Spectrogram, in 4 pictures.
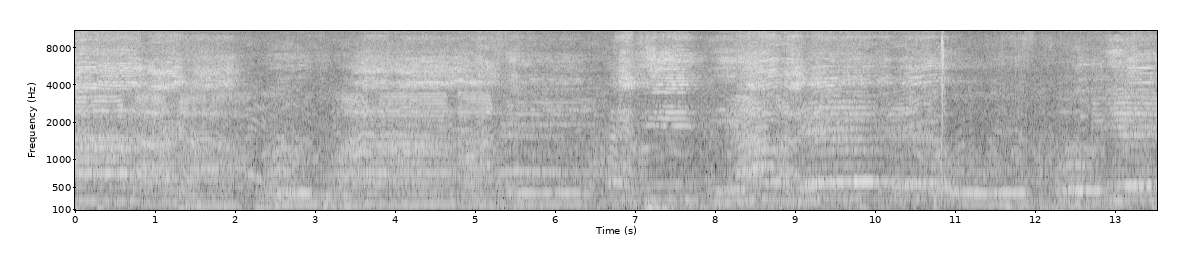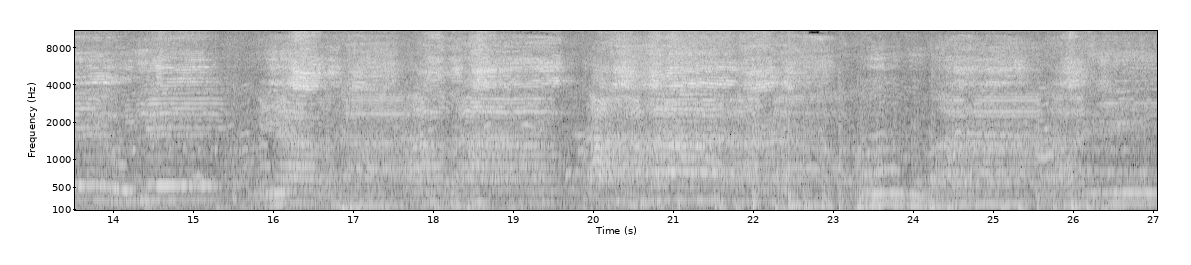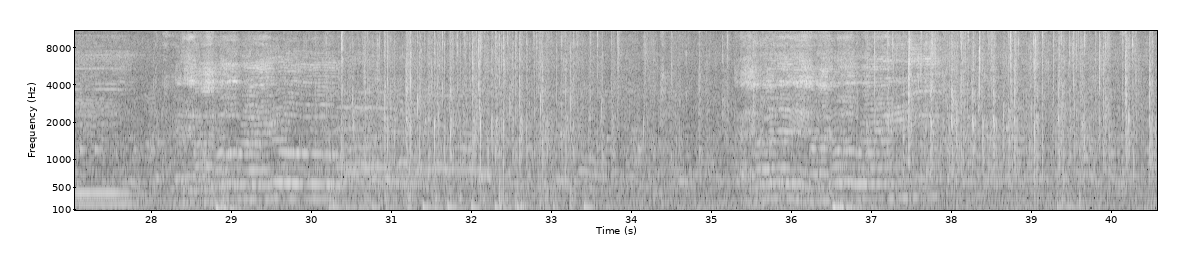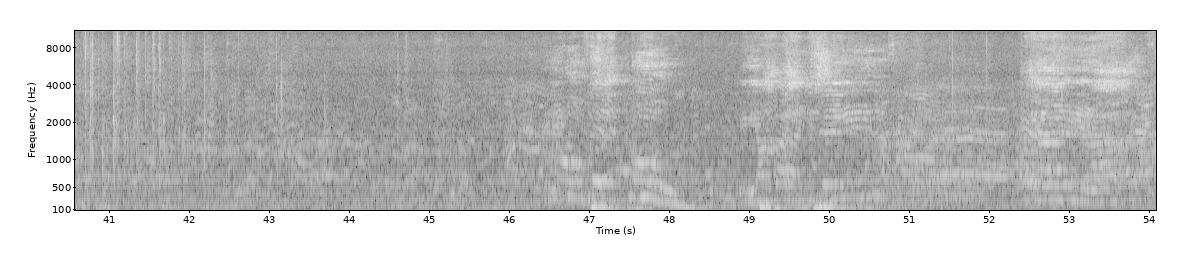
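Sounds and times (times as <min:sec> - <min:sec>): man singing long held notes: 0:00.0 - 0:30.5
crowd noise: 0:00.0 - 0:54.0
handclaps: 0:30.1 - 0:35.7, 0:36.8 - 0:43.3.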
